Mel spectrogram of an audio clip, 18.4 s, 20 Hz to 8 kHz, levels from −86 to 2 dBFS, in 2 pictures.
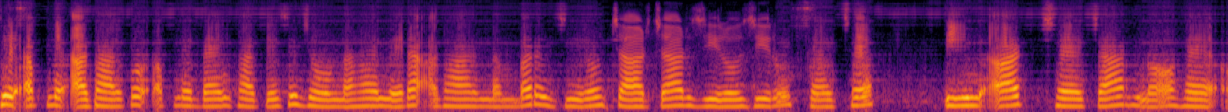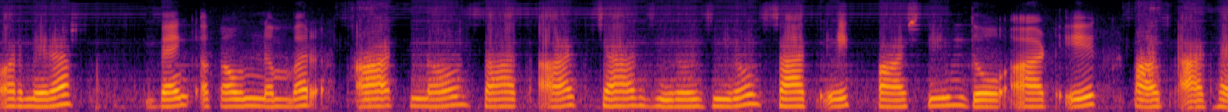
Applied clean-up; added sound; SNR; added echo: neural separator model SepFormer DNS4.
